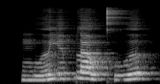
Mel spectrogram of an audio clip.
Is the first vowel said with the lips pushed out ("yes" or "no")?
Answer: yes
